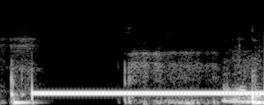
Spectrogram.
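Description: A steady electronic ringing tone from an outgoing phone call sounds loud and unbroken after a brief noise at the start, with soft rustling and murmur underneath.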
